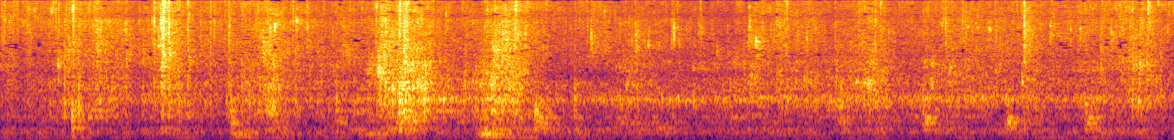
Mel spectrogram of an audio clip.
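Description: Chicken pieces frying faintly in oil in a non-stick pan, a soft sizzle, with a silicone spatula pushing and turning them in a few brief scrapes.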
